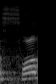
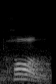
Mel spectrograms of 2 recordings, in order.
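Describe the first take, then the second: First: "ফল" with an English-style f; wrong f sound. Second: "ফল" with a p pushed out on a puff of air; aspirated p. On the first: Teacher warning students what we don't say, "ফল" with an f. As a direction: say "ফল" starting on a hissed f, not aspirated p. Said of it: "আমরা কিন্তু ফল বলি না". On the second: Teacher showing students what we do say, "ফল" with pushed aspirated p. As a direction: start "ফল" on aspirated ph, never f. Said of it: "না পয়ের মতন উচ্চারণ হয়". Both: Shown as a demonstration.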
